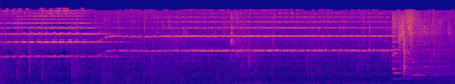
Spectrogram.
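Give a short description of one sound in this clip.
A fiddle plays high, steady drawn notes.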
